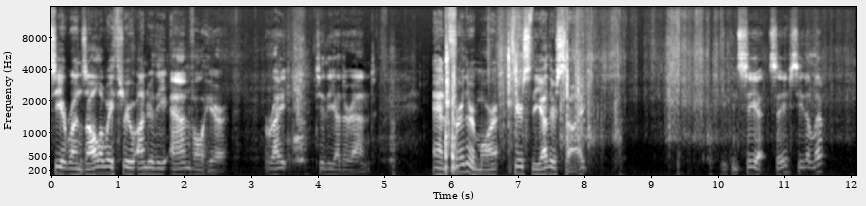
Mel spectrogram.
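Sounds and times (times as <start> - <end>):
paper rustling: 6.5 - 10.7.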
